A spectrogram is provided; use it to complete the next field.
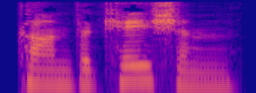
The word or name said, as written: convocationally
